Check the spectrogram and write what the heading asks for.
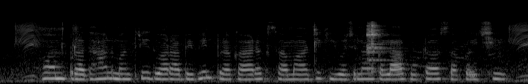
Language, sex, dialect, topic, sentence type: Maithili, male, Southern/Standard, banking, question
